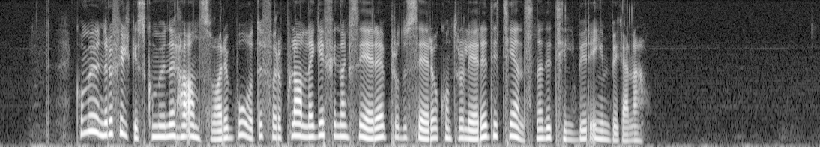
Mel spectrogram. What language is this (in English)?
Norwegian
